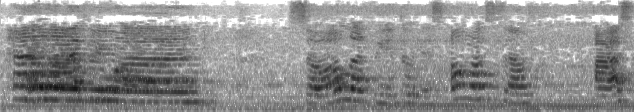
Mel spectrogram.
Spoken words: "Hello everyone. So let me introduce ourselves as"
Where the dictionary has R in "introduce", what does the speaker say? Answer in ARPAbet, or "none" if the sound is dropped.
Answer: none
